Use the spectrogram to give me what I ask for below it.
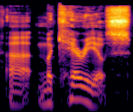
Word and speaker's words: makarios: You probably have it written in your study notes, but it's the Greek word makarios. And I'm 100% certain I've said that correctly.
